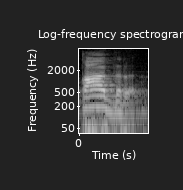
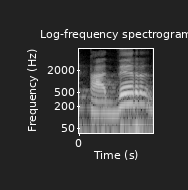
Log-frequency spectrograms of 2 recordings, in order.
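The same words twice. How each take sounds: First: The final d ends with no added vowel. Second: A short i vowel follows the final d. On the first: The speaker calls it right. "So qadr" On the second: The speaker calls it wrong. "If we say qadr, then we give kasra"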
